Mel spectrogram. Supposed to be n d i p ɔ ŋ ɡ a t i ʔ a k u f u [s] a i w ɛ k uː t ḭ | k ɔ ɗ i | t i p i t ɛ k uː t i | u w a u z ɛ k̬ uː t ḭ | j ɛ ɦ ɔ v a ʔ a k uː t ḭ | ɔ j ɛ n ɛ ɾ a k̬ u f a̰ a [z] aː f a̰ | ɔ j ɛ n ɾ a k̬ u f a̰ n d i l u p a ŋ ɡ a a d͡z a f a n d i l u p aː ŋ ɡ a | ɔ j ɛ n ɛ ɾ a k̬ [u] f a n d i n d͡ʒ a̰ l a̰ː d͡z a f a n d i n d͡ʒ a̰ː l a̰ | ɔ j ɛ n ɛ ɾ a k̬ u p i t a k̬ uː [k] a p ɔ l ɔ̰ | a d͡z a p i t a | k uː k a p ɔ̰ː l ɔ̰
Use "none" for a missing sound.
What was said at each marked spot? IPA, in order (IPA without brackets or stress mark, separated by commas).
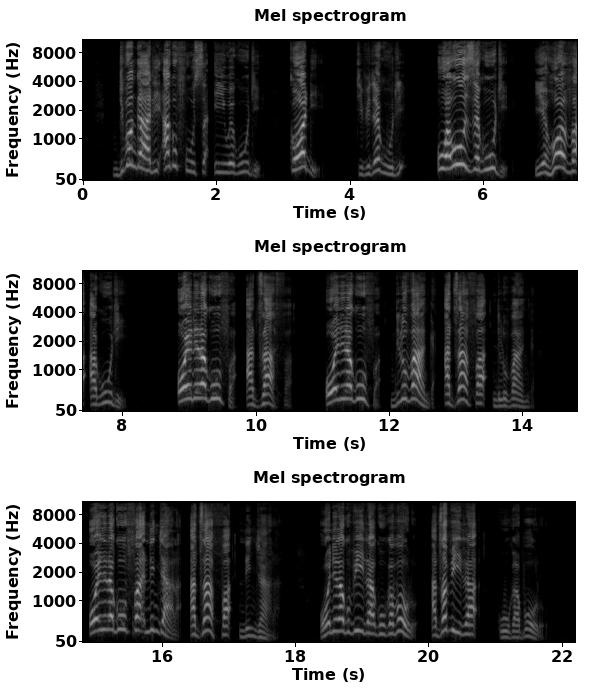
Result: s, d͡z, u, k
